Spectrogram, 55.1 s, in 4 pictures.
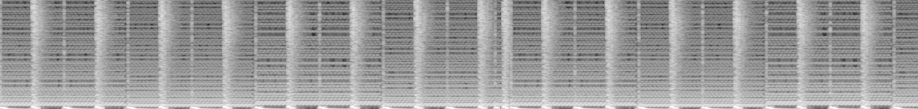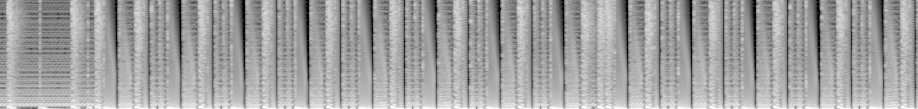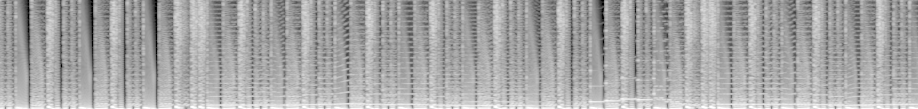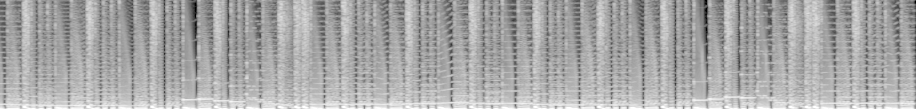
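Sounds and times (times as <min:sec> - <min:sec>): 
music on SID chip CSG8580R5: 0:00.0 - 0:55.0.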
